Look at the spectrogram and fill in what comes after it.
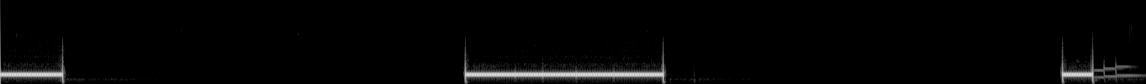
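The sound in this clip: Ringback tone on a telephone line: loud, steady tone bursts about two seconds long separated by long silent gaps. The final burst is cut short into clicks and brief shifting tones.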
